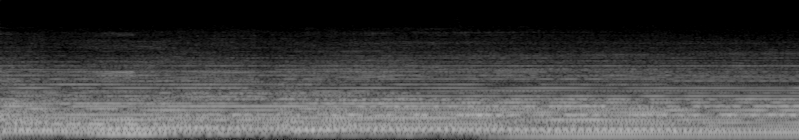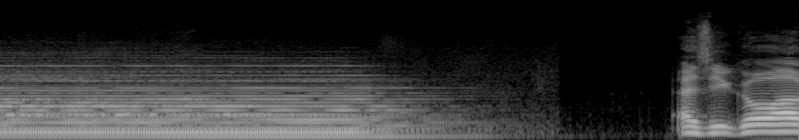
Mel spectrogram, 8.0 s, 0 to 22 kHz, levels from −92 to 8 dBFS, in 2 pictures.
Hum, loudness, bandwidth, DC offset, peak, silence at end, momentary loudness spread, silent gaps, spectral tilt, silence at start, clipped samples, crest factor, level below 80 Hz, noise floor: none; -28 LUFS; 11.5 kHz; under 0.1%; -10 dBFS; 0 s; 3 LU; none; -8 dB/octave; 0 s; under 0.1%; 18 dB; -46 dBFS; -73 dBFS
